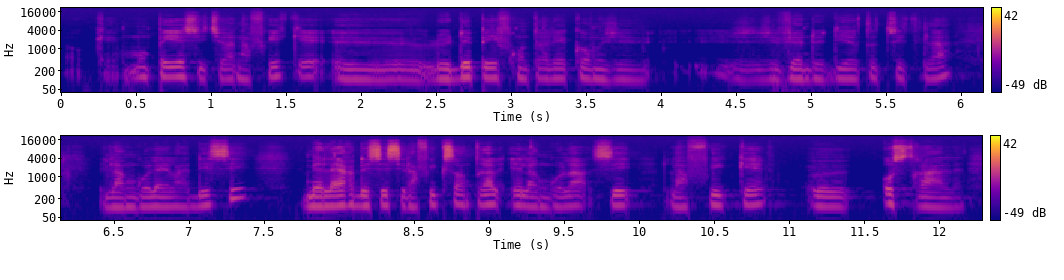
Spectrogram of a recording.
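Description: A man from Kinshasa, asking measured, halting interview questions. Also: mid-range voice, fairly even intonation, darkish tone. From DR Congo, Kinshasa. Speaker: interviewer in a radio workshop.

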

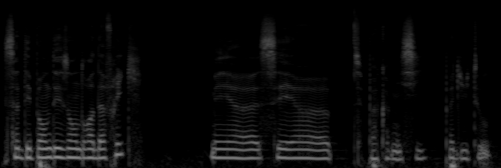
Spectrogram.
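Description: Hesitant woman guest, flat delivery, clean smooth tone. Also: fairly low pitch, moderate pace. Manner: hesitant, many fillers. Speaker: interviewee.

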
